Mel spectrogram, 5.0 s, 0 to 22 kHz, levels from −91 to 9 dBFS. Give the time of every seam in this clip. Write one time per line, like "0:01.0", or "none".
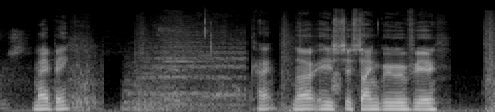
0:02.8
